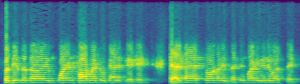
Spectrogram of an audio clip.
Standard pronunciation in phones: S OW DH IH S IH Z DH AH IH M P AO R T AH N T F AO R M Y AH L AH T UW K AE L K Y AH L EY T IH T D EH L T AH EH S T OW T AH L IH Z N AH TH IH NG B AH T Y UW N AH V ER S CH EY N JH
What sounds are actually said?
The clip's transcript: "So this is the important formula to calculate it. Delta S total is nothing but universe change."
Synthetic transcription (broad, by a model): S OW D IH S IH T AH IH M P AO R T AH N T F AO R M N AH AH T UW K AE L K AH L EY T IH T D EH L T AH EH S T OW T AH L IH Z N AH T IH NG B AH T Y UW N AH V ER S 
